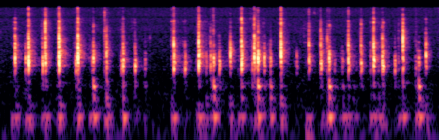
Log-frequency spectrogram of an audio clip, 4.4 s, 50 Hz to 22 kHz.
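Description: Fingertips type on a white RK61 60% mechanical keyboard with plastic keycaps, lubed red switches and a hollow plastic case. About 27 short, dry keystrokes clack in a steady run, with a brief pause near the middle. Each press is a crisp, mid-to-bright click over a soft low thump, with almost no ring.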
